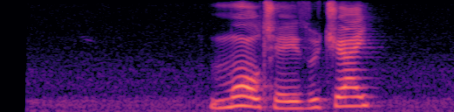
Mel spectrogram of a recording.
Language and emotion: Russian, angry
